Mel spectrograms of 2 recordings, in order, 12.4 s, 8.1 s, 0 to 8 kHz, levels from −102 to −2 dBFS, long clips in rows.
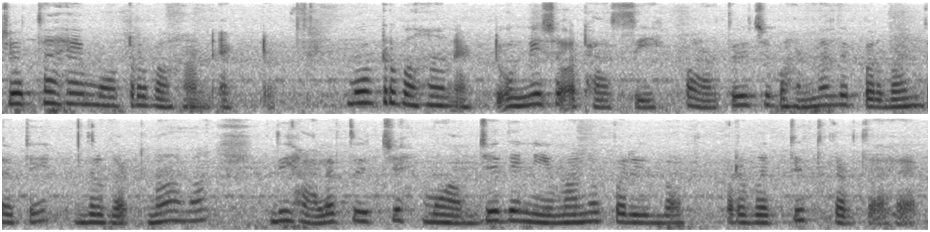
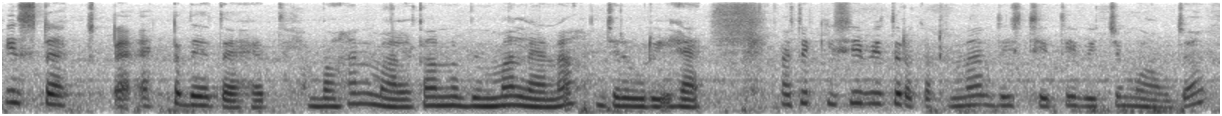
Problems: constant background noise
